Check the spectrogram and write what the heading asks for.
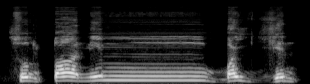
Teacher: نون کی آواز کو میم سے بدل کر غنہ سے پڑھتے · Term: اخلاب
